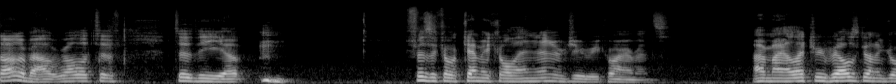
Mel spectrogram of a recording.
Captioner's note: cough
